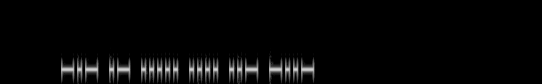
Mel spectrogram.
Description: Morse code, heard as a keyed tone, about 30 wpm, 700 Hz. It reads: KA5HUX
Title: USA Call Signs - 6 Characters - Repeated 2x - 30wpm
